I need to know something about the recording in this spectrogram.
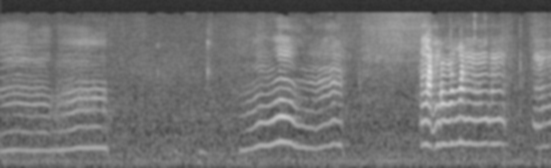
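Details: Pet otter indoors making three softer, drawn-out whines, the middle one arching up and down and the last one wavering, with low room noise between them.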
